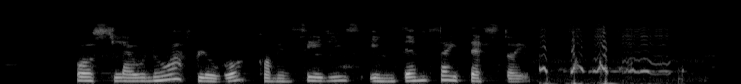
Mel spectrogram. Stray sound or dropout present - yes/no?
yes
